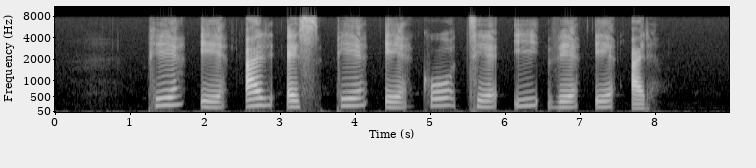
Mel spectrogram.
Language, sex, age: Norwegian, female, 47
